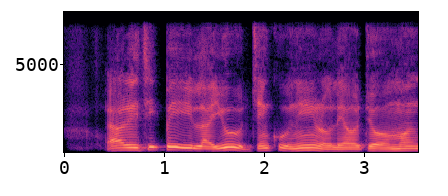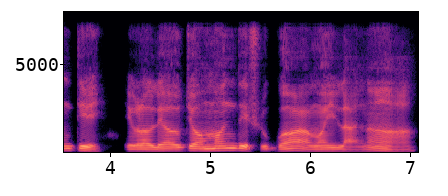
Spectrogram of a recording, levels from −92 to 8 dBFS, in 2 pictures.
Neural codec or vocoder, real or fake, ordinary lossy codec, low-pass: codec, 16 kHz in and 24 kHz out, 0.9 kbps, LongCat-Audio-Codec, fine tuned four codebook decoder; fake; none; 7.2 kHz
